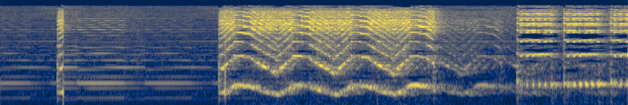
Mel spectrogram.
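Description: Handmade circuit-bent electronic sound box played with fingertips on its touch contacts. A faint low steady tone and a sharp click about half a second in give way to a siren-like warbling tone that sweeps up and down about two or three times a second, then a steady, rapidly pulsing tone near the end.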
